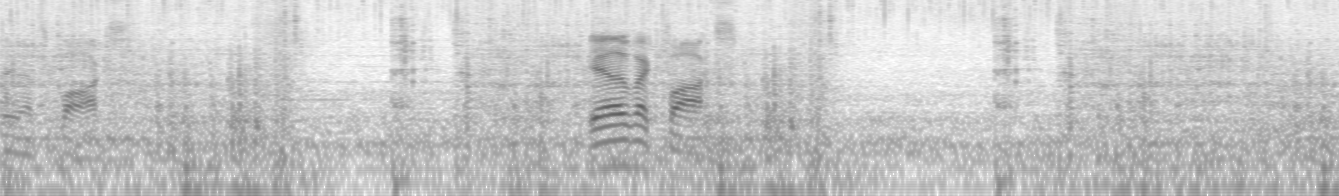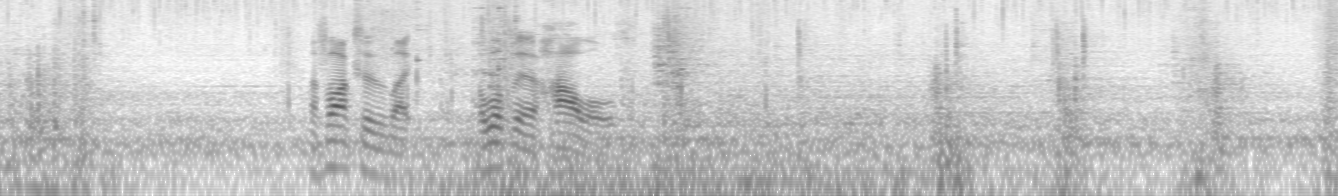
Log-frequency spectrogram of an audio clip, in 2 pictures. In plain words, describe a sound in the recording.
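Heavy stone rings grind and clunk as they turn.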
